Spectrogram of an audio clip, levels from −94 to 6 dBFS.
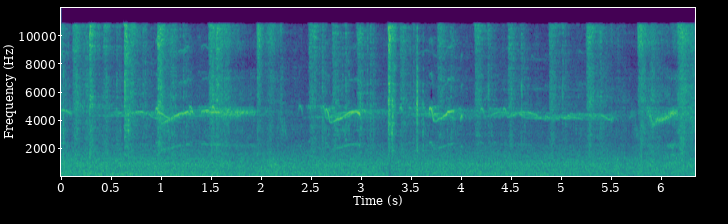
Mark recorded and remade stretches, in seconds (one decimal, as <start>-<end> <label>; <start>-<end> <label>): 0.0-1.6 recorded; 1.6-2.2 remade; 2.2-5.5 recorded; 5.5-6.3 remade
